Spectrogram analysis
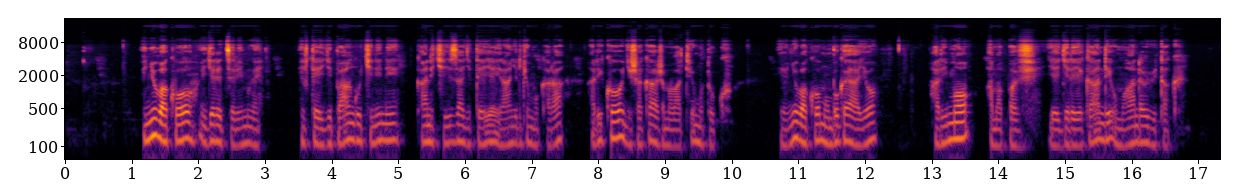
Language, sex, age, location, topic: Kinyarwanda, male, 50+, Nyagatare, finance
